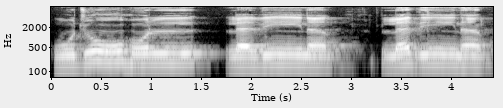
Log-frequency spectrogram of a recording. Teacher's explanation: ہا کو آگے لام کے ساتھ ملانا ہے، لام کے اوپر تشدید زور دیں گے۔ وجوہ الذین، الذین، اگلے لام کو نرم سے ادا کریں گے، ذال کو یا کے ساتھ ملانا ہے، یا مدہ ایک مقدار میں کھینچیں گے، نون کو نرم سے ادا کریں گے۔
